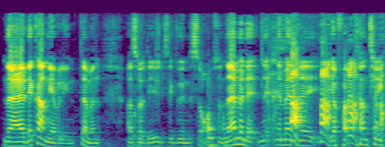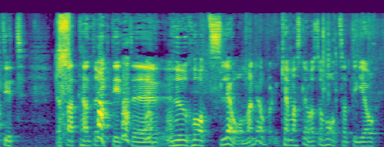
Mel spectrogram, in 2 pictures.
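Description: A man's voice: medium pitch, a bit bright. A man hosting a podcast from his home, chatting casually with playful, mock-grand phrasing. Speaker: podcast host. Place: home in Stockholm.

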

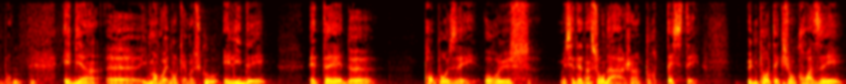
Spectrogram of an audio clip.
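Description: As a guest in a debate, an older man from France explains diplomatic history in a measured, didactic manner, leaning on emphatic phrasing. He has a French accent and a husky, mid-range voice with a darkish tone.

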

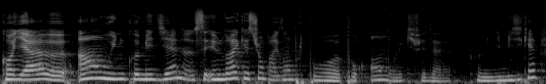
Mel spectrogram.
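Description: A woman talks quickly in a casual podcast chat, and her voice sits fairly high. She makes her points with emphasis and keeps up a brisk pace. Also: warm tone.

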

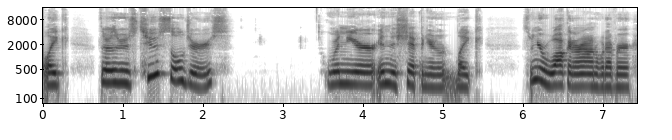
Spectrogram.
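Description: A woman co-hosting a casual podcast chat, telling stories in an animated way. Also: medium pitch, creaky. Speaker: podcast co-host.

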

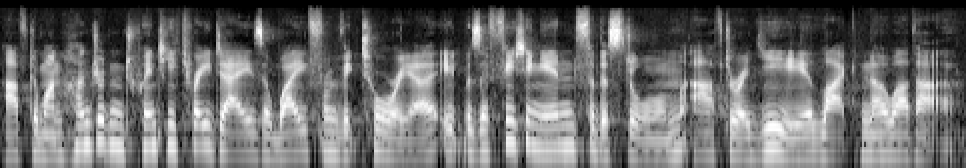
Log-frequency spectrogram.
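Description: A woman's voice: low voice, moderate pace, few pauses, fairly bright tone, a little hiss or hum. An Australian woman presenting scripted TV news in a dramatic, punchy tabloid style. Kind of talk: scripted TV news headlines and bulletin.

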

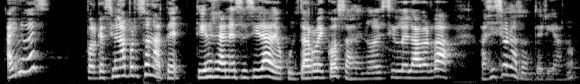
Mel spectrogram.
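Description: Gravelly chatty woman, lilt. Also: fairly high pitch, a little fast, a bit bright. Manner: chatty, laughing, acts out quoted voices. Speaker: podcast host. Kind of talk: casual reflective monologue.

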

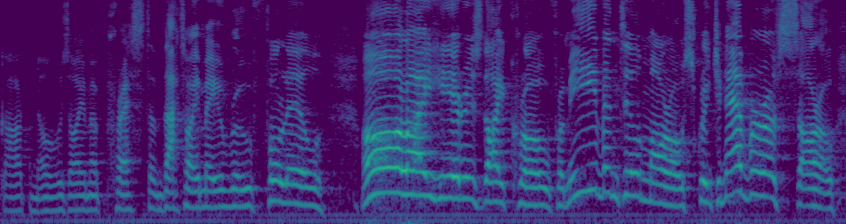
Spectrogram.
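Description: A man's voice: high-pitched, expressive, measured pace, pushed and bright, heavily acted. A man playing Mrs Noah, a stubborn shrewish wife, scolding in old verse. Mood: scornful. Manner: scolding, mocking. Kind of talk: old-style verse play.

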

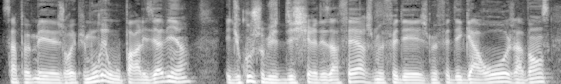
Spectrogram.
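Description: A man's voice: fairly low pitch, very fast, a little mellow. A young man, a podcast guest, telling an adventure story in a casual, slangy way, with lots of hesitations and repeated words.

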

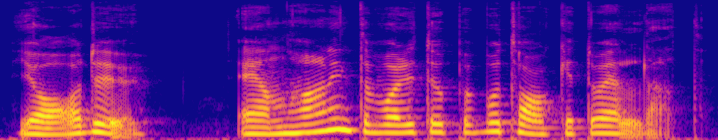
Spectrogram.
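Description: A woman voicing a brisk, lightly mocking middle-aged female asylum nurse in a spoken horror story. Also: mid-range voice, darkish tone, voice pushed up, close to an everyday voice. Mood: teasing.

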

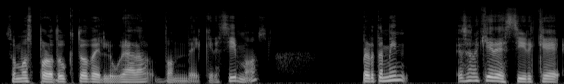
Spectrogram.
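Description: Un hombre joven con acento mexicano, copresentador de un pódcast, opinando en charla casual con muchas muletillas y groserías. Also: male voice, mid-range voice, lively intonation, measured pace, gravelly, dry recording, clean studio sound. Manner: opinionated, slangy, rambling. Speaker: podcast co-host. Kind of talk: casual chat.

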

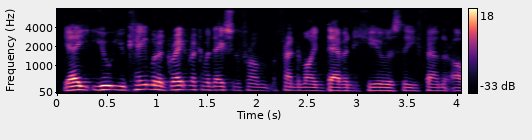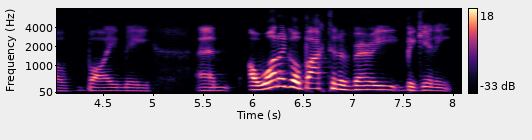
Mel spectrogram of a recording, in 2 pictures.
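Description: A man's voice: medium pitch, lively intonation, brisk. A man, interviewing conversationally as a podcast host.

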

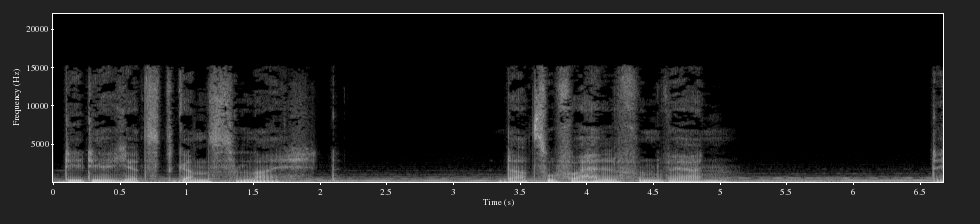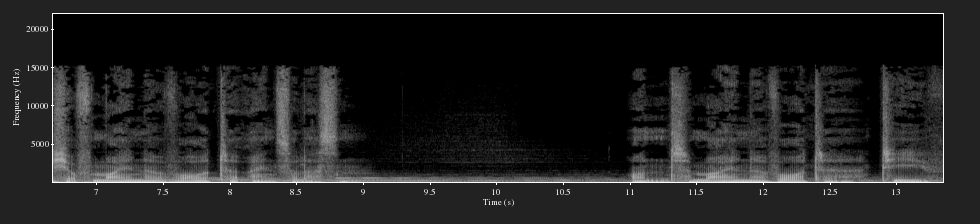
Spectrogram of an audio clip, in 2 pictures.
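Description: A man narrates a guided sleep story in a deep voice with a creaky edge. His phrasing is soothing and deliberate, with pauses between short phrases. New-age music plays clearly behind him. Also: fairly even intonation. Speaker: host and hypnosis coach narrating sleep meditations.

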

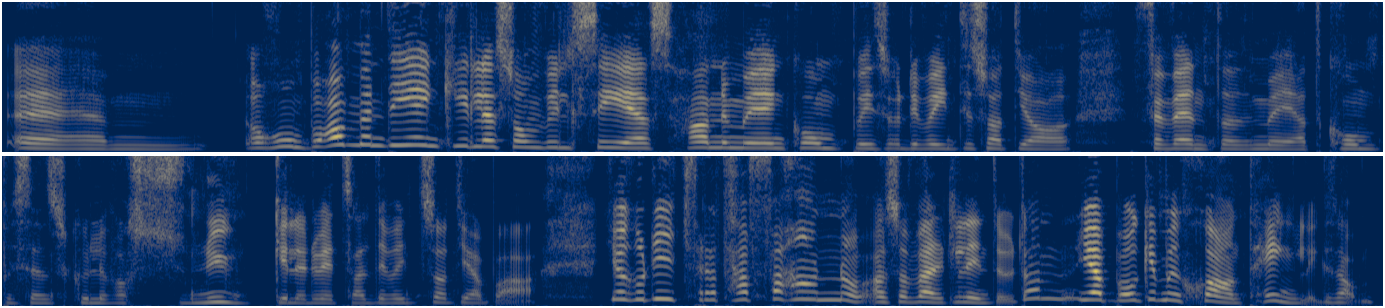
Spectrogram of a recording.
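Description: A young woman with a high voice tells a story on her podcast, quoting people and cursing as she goes. The sound is dry and close to the mic. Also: clear, resonant tone, no room sound. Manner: animated storytelling, quoting others, swearing, laughing. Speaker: podcast co-host. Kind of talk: casual storytelling chat.

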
